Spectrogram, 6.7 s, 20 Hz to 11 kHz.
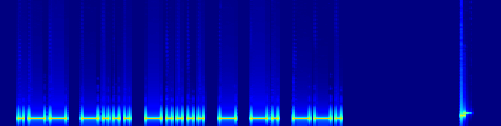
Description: Morse code, heard as a keyed tone, about 17 wpm, 700 Hz. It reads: WB6TNG
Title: USA Call Signs 17wpm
